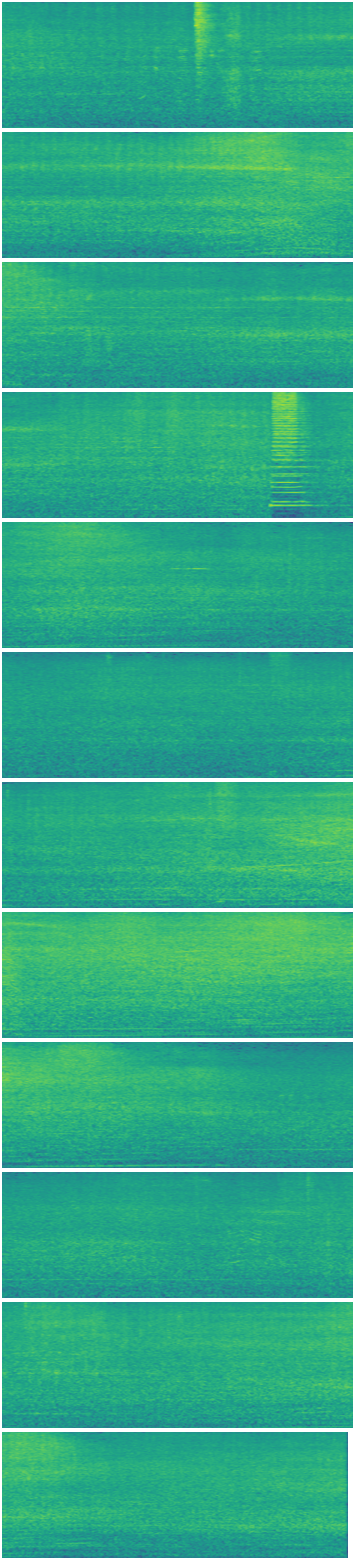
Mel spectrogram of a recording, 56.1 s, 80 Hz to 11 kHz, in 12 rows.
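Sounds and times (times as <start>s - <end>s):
buses driving past: 0.0s - 56.0s
short horn toot: 17.6s - 18.6s.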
